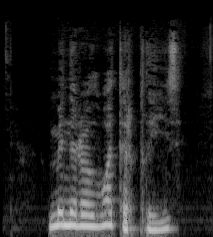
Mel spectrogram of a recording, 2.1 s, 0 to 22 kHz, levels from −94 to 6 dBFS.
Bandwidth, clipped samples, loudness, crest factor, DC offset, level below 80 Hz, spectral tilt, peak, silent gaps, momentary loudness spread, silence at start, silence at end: 12.5 kHz; under 0.1%; -24 LUFS; 14 dB; under 0.1%; -56 dBFS; -7.5 dB/octave; -10 dBFS; none; 9 LU; 0.5 s; 0.35 s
